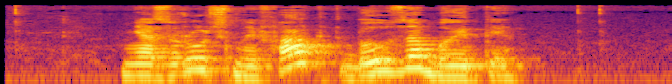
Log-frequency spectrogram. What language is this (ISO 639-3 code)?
bel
